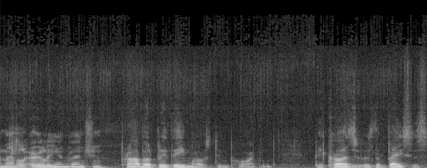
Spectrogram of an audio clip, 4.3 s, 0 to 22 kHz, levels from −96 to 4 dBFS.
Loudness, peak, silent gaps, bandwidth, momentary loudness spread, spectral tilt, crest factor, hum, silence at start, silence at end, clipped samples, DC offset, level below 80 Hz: -23 LUFS; -4 dBFS; none; 15 kHz; 17 LU; -8 dB/octave; 18 dB; none; 0 s; 0 s; under 0.1%; under 0.1%; -60 dBFS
